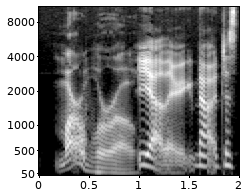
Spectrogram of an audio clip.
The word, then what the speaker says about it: Marlboro: even pronounce it but it's like marble row yeah there you go no it just doesn't roll off the tongue syllables yeah marlborough all right i'm done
